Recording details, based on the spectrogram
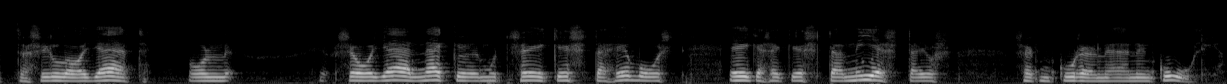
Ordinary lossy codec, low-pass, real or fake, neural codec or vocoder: none; 7.2 kHz; real; none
